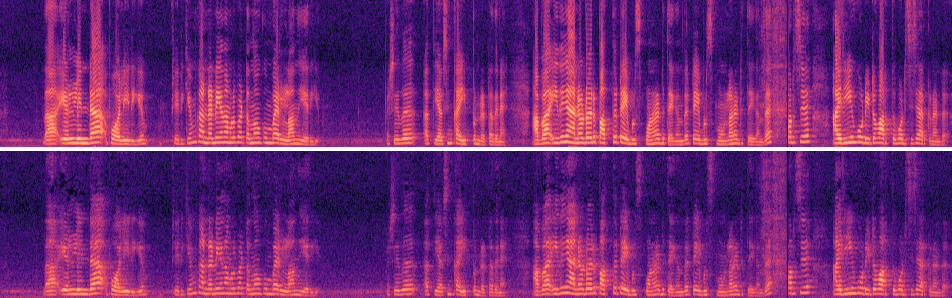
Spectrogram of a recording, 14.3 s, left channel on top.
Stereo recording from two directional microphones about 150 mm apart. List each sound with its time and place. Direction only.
0.6 s a woman's voice: 35° left (ahead or behind)
5.8 s a woman's voice: 35° left (ahead or behind)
